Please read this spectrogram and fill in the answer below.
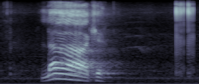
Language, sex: Xhosa, male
